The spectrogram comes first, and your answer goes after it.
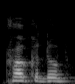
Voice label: "qioqdub", Archi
